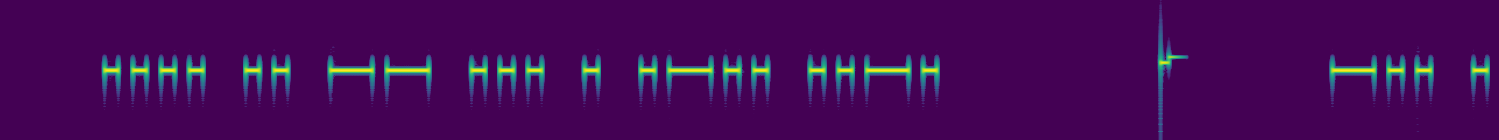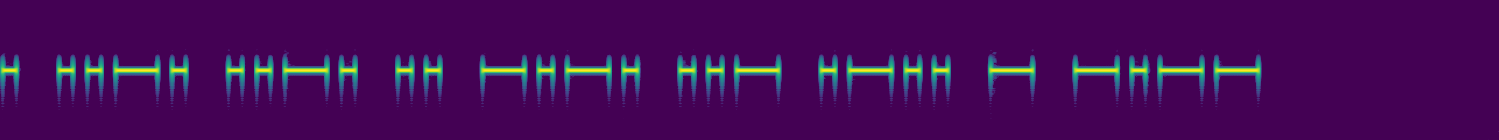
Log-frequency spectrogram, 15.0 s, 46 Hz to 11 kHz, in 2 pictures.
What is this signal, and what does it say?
Morse code, heard as a keyed tone, about 17 wpm, 700 Hz. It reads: HIMSELF DIFFICULTY
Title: Sentences from Top 1500 Words - New Word Drill Alt - 17wpm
